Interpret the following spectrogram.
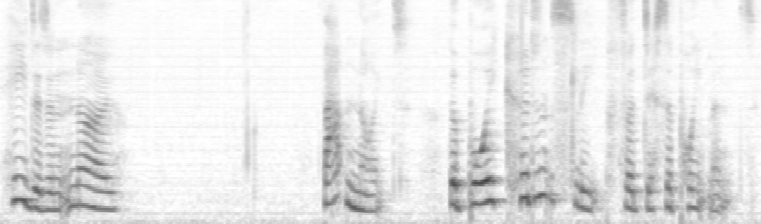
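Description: A middle-aged woman reading a children's storybook aloud expressively, with deliberate dramatic pauses. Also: mid-range voice, expressive, darkish tone. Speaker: storybook reader. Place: indoor room by a Christmas tree. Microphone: camera a short distance away.

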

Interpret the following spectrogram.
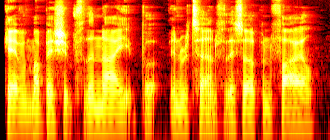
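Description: A man's voice: medium pitch, completely flat delivery, fast, vocal fry, darkish tone, dry recording, studio quality. A man with an English accent giving casual, thinking-aloud game commentary as a chess streamer, often muttering half-finished thoughts. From England.

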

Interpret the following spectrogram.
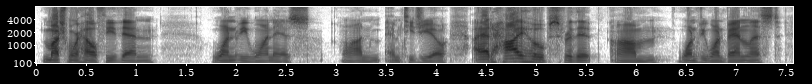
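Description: A young man hosting his channel, giving relaxed gameplay commentary, his voice a bit off from getting over the flu, thinking aloud with pauses and restarts. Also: lowish voice, clean tone, dry recording, clean studio sound. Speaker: YouTube channel host. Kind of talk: casual gameplay commentary over screen recording.

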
